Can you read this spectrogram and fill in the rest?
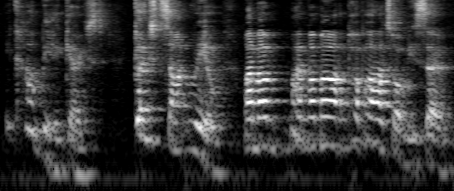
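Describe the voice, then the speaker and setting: A man's voice: high-pitched, sing-song, moderate pace, a bit bright, pitched above the performer's own voice. A man voicing a posh, well-spoken young upper-class girl, indignant and defiant, in a storybook reading. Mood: protesting. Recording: echoey room, distant microphone.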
